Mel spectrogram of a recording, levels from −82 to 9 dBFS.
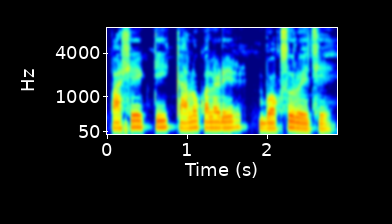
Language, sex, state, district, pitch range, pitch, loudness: Bengali, female, West Bengal, Alipurduar, 115-135 Hz, 120 Hz, -15 LUFS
